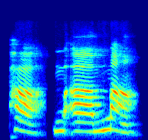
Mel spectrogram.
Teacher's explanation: when you are saying ma, you have to touch your lips also, and also your nose is also involved here. So pa, ma. Ma is nasal consonant for these varnas.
